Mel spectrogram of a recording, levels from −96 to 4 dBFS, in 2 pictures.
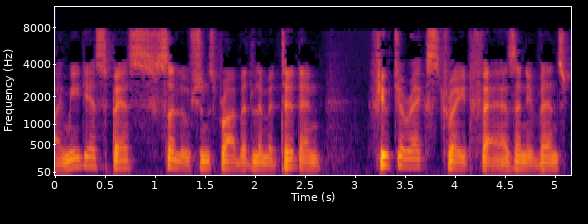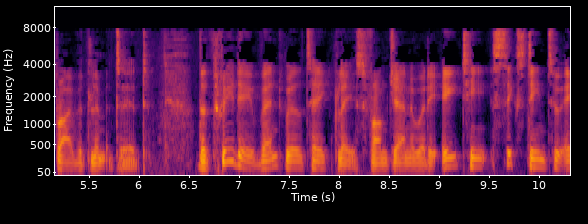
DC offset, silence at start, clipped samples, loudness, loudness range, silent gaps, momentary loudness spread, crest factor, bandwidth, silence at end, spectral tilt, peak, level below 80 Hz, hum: under 0.1%; 0 s; under 0.1%; -27 LUFS; 2 LU; none; 6 LU; 24 dB; 8 kHz; 0 s; -4 dB/octave; -2 dBFS; -60 dBFS; none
